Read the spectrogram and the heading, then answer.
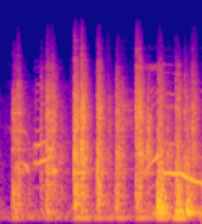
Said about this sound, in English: Oh, he fell down. You knocked him off the ladder.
